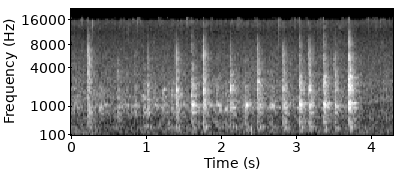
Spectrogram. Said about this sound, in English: Yeah, they didn't say it was going to rain, but they said it was going to be thundery rain. And there's nothing thundery about this rain. It's just rain. It does smell nice, though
